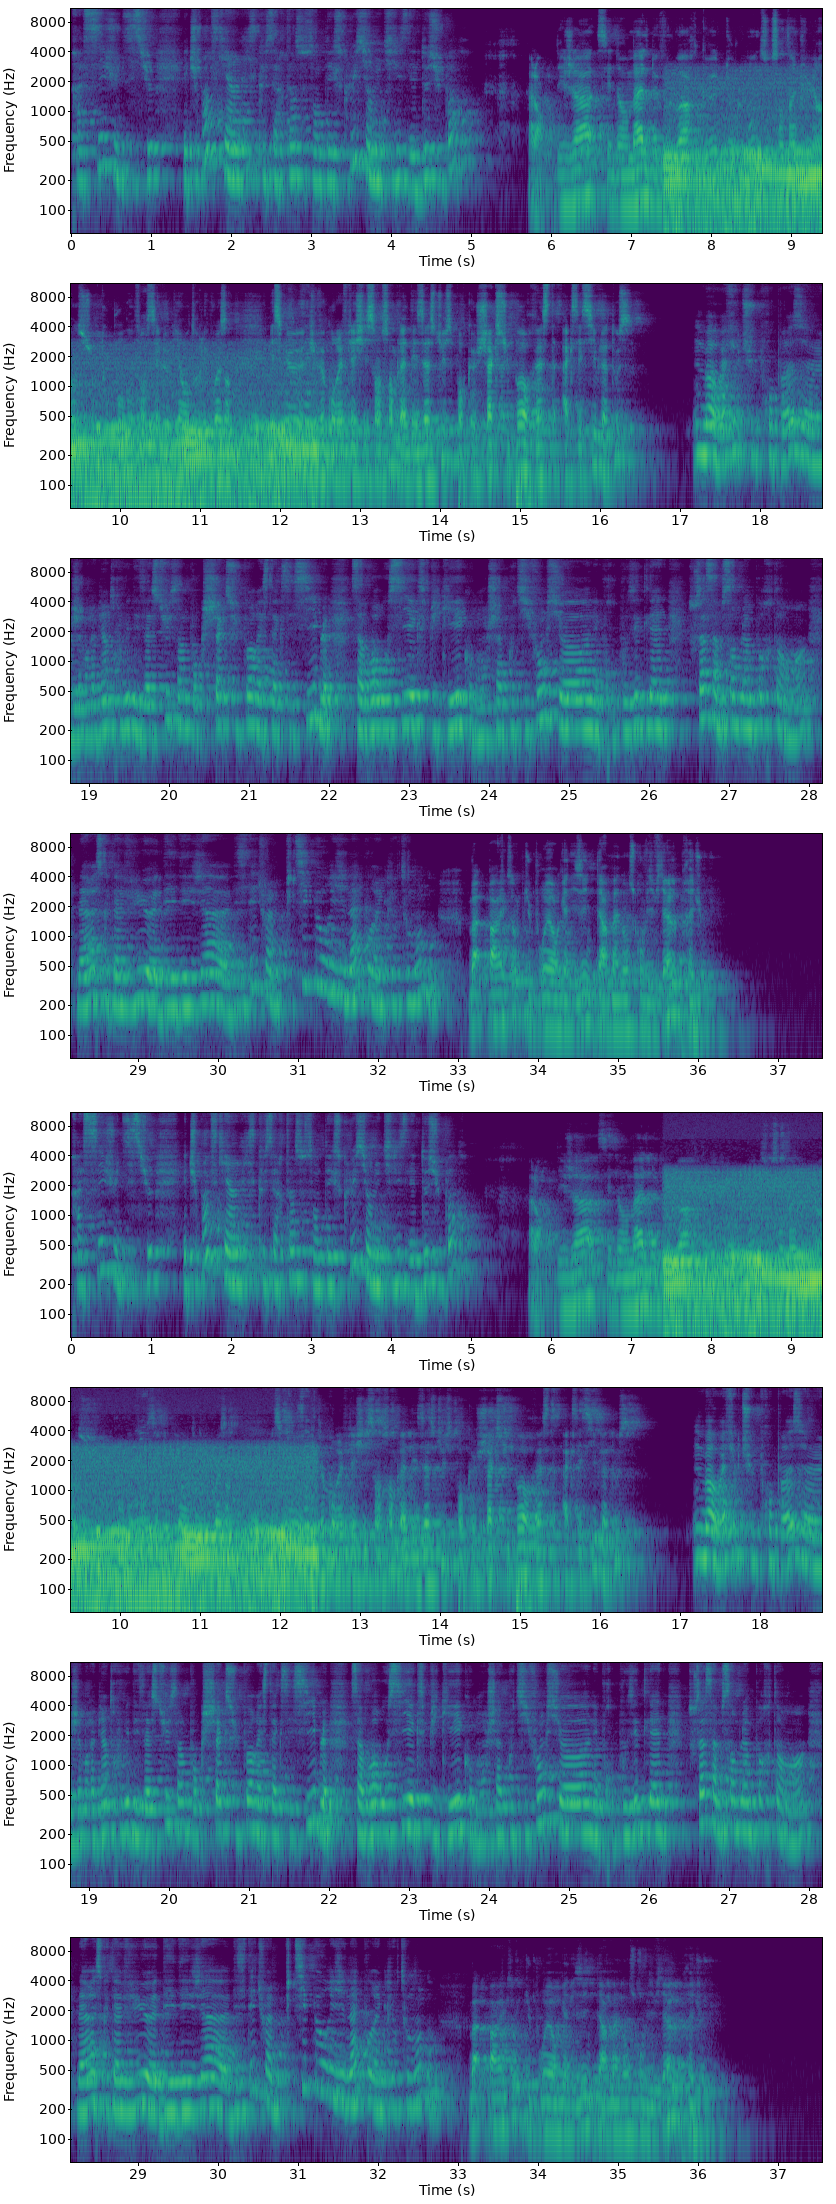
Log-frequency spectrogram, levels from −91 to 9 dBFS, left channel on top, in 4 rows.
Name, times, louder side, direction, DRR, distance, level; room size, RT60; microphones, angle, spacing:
voice 1, 0.0-4.9 10.1-10.5 12.0-12.7 17.2-32.7, right 1 dB, 35° right, 8 dB, 4.4 m, -30 dB
voice 2, 5.7-16.4 33.1-36.1, left 2 dB, 60° left, 4 dB, 5.6 m, -30 dB
sound 1, 7.4-12.5, right 3 dB, 70° right, 1.0 m, -20 dB
30.0 x 27.0 x 6.3 m, 0.78 s
head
